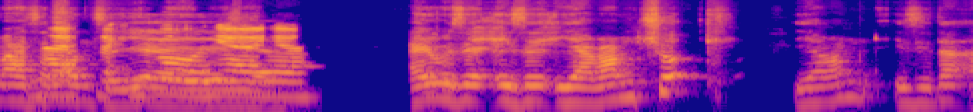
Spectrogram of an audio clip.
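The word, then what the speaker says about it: Yaremchuk: And is it Yaramchuk?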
